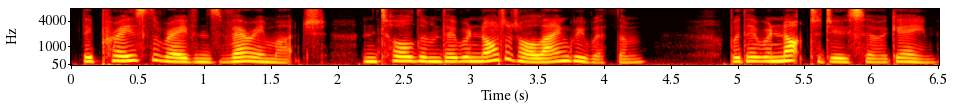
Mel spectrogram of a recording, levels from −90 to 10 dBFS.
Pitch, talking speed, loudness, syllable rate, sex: 210 Hz, 230 wpm, -18 LUFS, 5.8 syllables/s, female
